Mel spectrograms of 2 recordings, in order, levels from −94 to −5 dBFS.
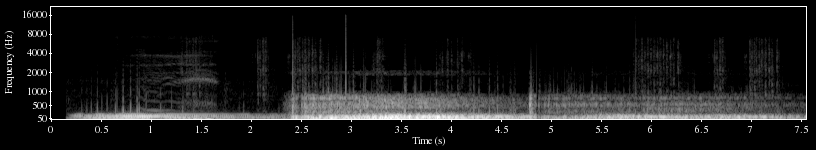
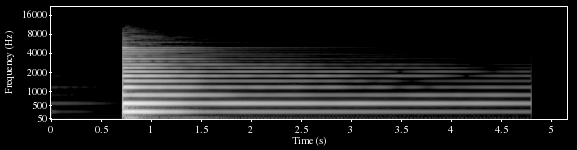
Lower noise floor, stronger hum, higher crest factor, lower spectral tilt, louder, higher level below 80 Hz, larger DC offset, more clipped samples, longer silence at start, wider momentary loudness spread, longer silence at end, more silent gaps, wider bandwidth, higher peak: second, -43 dBFS vs -79 dBFS; neither; about the same, 18 dB vs 22 dB; first, -12.5 dB/octave vs -6 dB/octave; about the same, -22 LUFS vs -20 LUFS; first, -24 dBFS vs -52 dBFS; neither; neither; second, 0.25 s vs 0.7 s; second, 22 LU vs 27 LU; second, 0.05 s vs 0.7 s; neither; second, 1.6 kHz vs 7.6 kHz; about the same, -2 dBFS vs -2 dBFS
